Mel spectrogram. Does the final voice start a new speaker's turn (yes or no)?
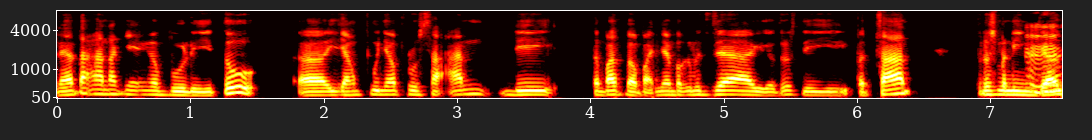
no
